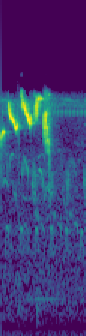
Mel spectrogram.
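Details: Paca capim song in the bush: a brief, loud outburst of high, downward-slurred whistled notes run closely together, then a jumbled bright chirp, ending abruptly with faint hiss behind.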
